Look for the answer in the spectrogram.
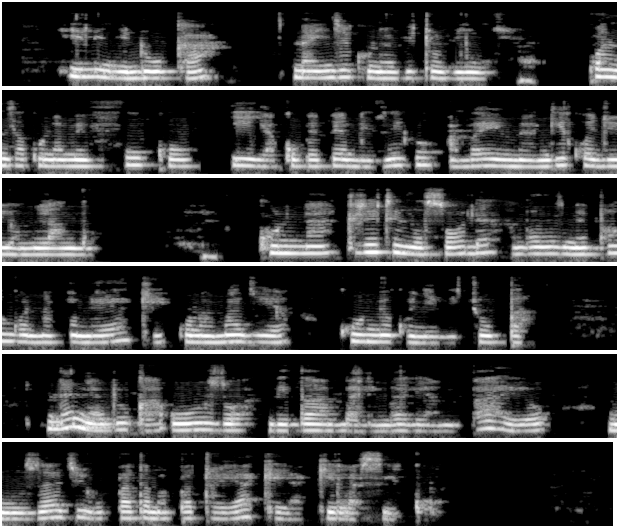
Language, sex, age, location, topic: Swahili, female, 18-24, Kisii, finance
